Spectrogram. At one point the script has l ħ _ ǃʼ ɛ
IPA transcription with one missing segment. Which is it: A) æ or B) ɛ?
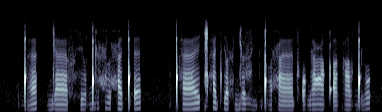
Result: B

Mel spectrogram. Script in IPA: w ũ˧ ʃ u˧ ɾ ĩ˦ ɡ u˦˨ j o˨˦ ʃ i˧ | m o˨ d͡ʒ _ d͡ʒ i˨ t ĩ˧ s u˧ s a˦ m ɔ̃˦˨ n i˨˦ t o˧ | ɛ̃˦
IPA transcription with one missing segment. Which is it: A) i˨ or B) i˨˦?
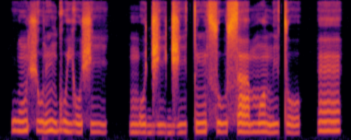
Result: A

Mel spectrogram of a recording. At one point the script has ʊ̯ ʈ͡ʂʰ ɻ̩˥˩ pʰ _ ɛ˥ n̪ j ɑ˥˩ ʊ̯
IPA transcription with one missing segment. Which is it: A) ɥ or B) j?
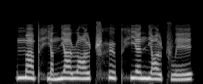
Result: B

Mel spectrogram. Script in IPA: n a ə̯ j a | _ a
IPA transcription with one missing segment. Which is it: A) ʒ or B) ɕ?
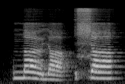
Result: B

